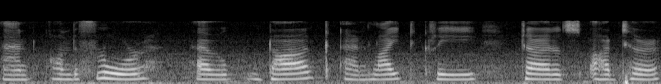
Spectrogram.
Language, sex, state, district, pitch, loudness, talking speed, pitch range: English, female, Punjab, Kapurthala, 235 Hz, -17 LUFS, 120 wpm, 230-245 Hz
